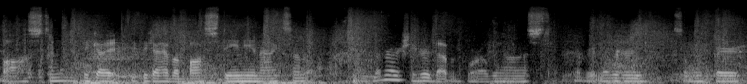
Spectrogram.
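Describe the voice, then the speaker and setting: A man's voice: medium pitch, level tone, fairly quick, creaky. A man from Utah with a Utah accent, a game streamer chatting casually with viewers, rambling with lots of fillers and restarts. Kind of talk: casual chat with viewers while gaming. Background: game music.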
